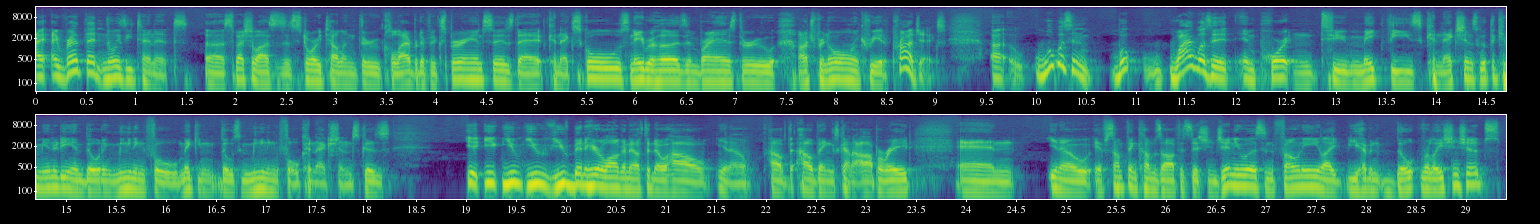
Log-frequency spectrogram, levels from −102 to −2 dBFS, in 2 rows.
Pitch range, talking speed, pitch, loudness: 105-140 Hz, 165 wpm, 120 Hz, -19 LUFS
